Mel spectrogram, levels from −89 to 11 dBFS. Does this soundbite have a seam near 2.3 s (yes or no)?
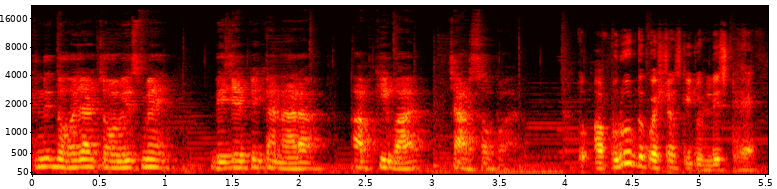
no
